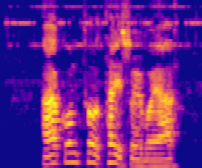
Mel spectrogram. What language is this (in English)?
Kohistani Shina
